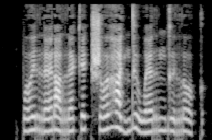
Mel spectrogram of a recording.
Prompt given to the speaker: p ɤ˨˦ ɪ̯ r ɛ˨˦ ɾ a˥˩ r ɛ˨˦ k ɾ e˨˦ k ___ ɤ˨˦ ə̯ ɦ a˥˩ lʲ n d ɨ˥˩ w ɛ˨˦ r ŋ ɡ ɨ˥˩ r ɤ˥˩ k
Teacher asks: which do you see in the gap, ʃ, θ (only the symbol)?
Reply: ʃ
